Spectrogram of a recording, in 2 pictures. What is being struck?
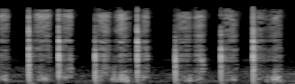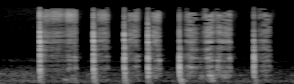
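White chalk stick on a flat chalkboard.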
